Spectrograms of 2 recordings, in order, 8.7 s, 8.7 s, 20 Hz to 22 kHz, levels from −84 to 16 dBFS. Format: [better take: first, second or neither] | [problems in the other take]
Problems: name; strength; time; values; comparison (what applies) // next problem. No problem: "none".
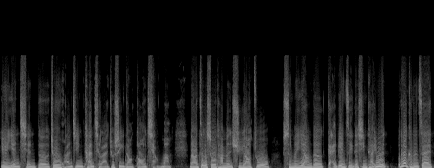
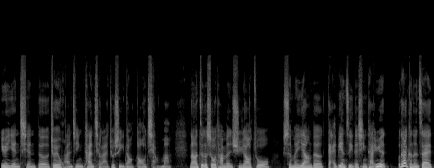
second | distortion; heavy; 7 dB below the speech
